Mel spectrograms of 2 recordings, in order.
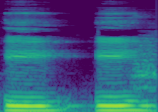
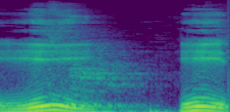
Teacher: i hamzah di pangkal tenggorokan, di kedua kita suara i jangan i jangan digeser jadi hi tapi i ya, bukan hi ya, itu digeser atau diseret suaranya jadi tapi di i ya.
